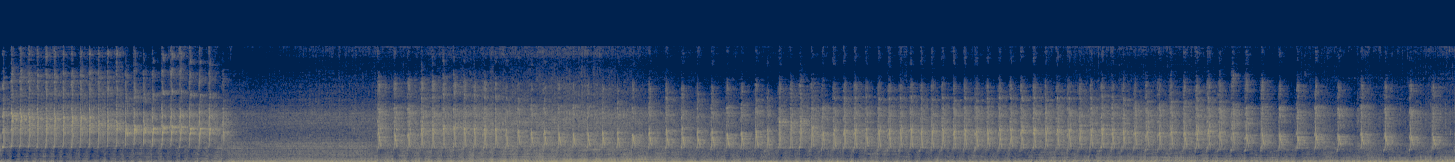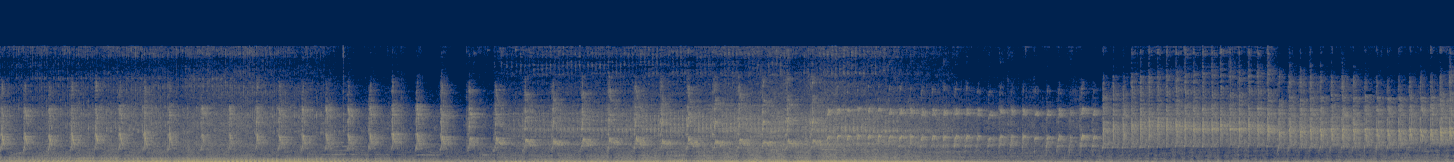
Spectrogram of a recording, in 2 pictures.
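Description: Fischer's lovebird giving its long 'ngekek' chatter: a fast, unbroken run of sharp, high notes repeated many times a second, pausing briefly about two seconds in. A low rumble runs underneath.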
